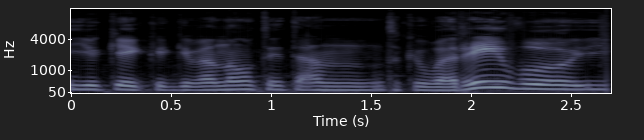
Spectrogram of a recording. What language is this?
Lithuanian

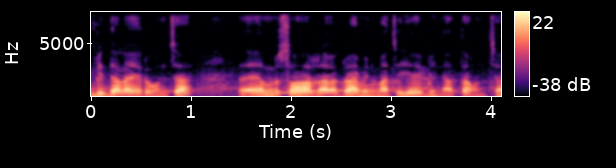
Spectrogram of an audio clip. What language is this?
Nepali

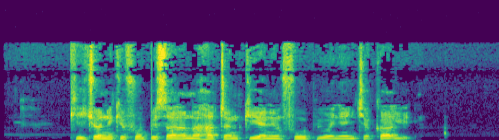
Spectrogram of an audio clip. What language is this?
Swahili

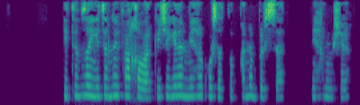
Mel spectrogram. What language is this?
Uzbek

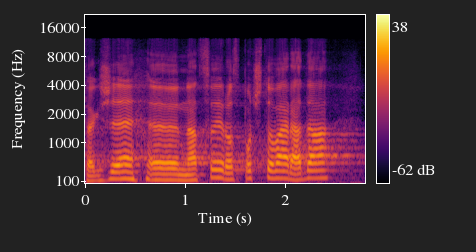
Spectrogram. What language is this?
Czech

